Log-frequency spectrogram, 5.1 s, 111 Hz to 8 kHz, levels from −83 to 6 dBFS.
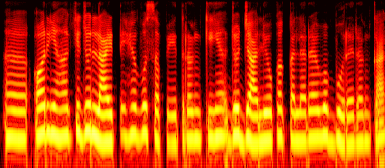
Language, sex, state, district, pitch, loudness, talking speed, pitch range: Hindi, female, Chhattisgarh, Sukma, 235 Hz, -15 LUFS, 255 wpm, 225-250 Hz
